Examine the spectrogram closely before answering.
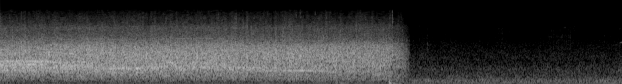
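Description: Tennis crowd applauding after a point. The applause cuts off abruptly about four seconds in, leaving only faint, hushed crowd background.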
